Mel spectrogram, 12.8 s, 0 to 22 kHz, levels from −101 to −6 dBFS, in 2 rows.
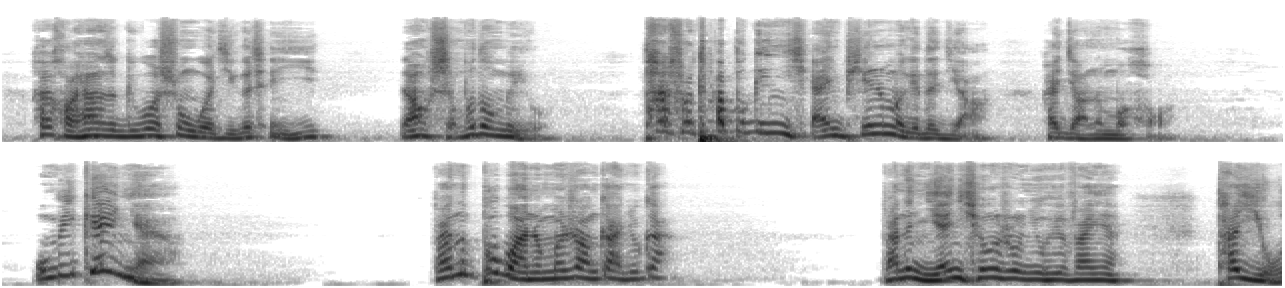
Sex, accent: male, native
